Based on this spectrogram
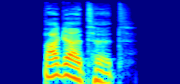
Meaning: inflection of baggern: 1. second-person plural preterite 2. second-person plural subjunctive II
- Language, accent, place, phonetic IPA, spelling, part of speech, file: German, Germany, Berlin, [ˈbaɡɐtət], baggertet, verb, De-baggertet.ogg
